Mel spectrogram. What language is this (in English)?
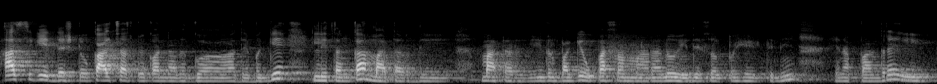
Kannada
